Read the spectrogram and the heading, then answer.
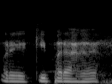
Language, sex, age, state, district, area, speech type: Tamil, male, 18-30, Tamil Nadu, Tiruvarur, urban, spontaneous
